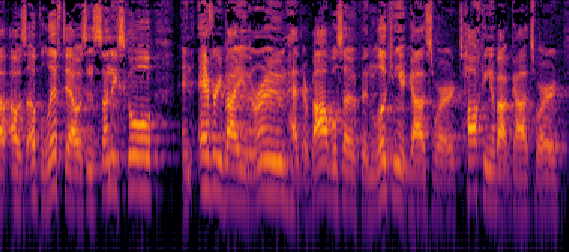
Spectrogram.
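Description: A man from Alabama with a Southern accent, speaking as a guest preacher in a sermon. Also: medium pitch. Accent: Southern American, Alabama. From Alabama, United States. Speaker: guest preacher, young adults and students pastor. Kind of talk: sermon with scripture reading.

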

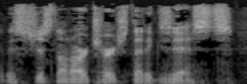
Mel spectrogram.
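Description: A man from Hawaii speaking informally and haltingly as a pastor introducing a guest preacher. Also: lowish voice, steady tone, no echo. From Hawaii, United States.

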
